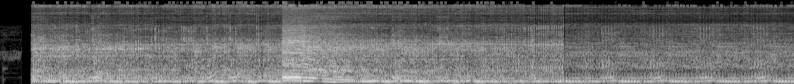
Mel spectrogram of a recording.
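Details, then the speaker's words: Motorcycle single-cylinder after fixing oil starvation (no oil reaching top end, loose tappets adjusted, oil pump issue resolved): even clean thump with a quick rev and settle, no tapping; engine noise cured, normal running. "तो जी दोस्तों, देखा आपने हमारी बाइक अल्हम्दुलिल्लाह परफेक्ट बन चुके।"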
